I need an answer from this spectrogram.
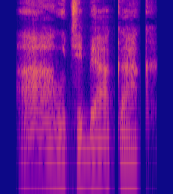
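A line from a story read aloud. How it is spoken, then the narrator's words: Hoarse rasp, uneasy. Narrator (Russian): Хриплю, не вынося тишины между нами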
